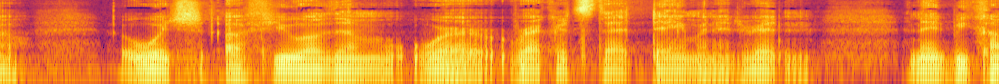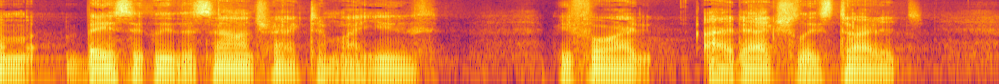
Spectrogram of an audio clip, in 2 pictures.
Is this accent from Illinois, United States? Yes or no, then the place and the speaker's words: yes; Chicago, Illinois, United States; Chicago, my hometown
